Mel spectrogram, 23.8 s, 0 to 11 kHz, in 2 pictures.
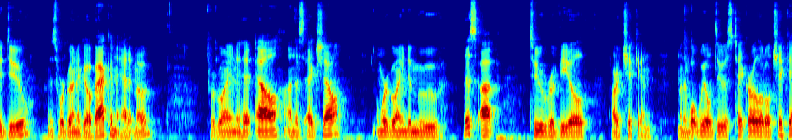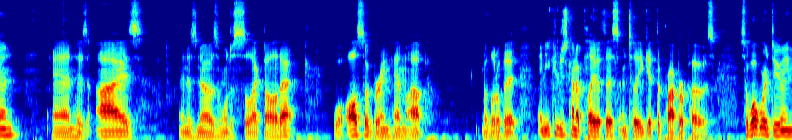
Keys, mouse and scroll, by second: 1.0 shift+middle click, 1.6 a, 3.1 l, 4.4 g, 9.1 a, 10.2 l, 11.6 g, 13.5 l, 14.2 l, 14.6 l, 15.9 g, 19.2 a, 20.1 l, 20.6 g.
